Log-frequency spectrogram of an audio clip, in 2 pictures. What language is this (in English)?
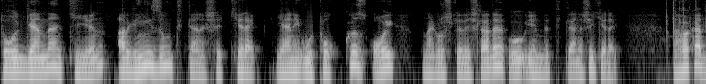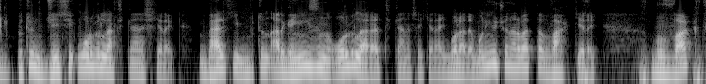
Turkish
